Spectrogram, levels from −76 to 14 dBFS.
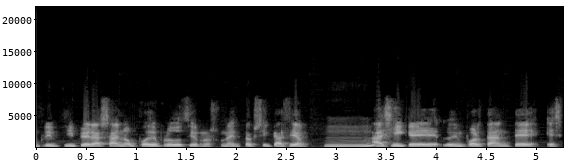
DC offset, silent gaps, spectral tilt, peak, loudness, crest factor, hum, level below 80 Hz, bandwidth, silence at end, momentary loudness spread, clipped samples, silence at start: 0.4%; none; -5.5 dB/octave; -4 dBFS; -17 LUFS; 14 dB; none; -60 dBFS; 8.2 kHz; 0 s; 6 LU; under 0.1%; 0 s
